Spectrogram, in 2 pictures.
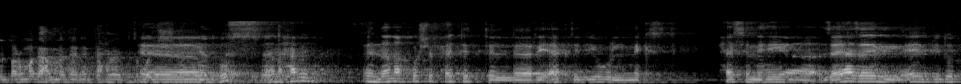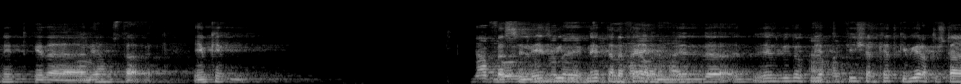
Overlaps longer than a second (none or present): present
